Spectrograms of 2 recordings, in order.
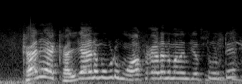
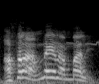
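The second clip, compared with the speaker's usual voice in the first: usual speaking voice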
